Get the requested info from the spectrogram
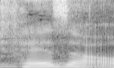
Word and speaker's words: Faeser: Die hessische Fraktionschefin Nancy Faeser, spricht man das so aus? – Ich glaube, ehrlich gesagt, man spricht sie Faeser aus. Also sagen wir mal alle Faeser, aber es ist ja nicht Englisch.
